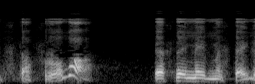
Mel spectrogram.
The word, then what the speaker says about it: Astaghfirullah: Astaghfirullah. Astaghfirullah.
